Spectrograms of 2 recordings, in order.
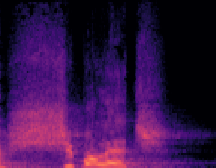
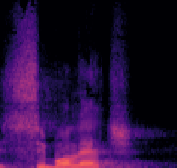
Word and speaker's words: Chibolete: Diziam, então diga Chibolete. Se ele dissesse Sibolete, sem conseguir pronunciar corretamente a palavra, prendiam-no e matavam-no no lugar de passagem do Jordão.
